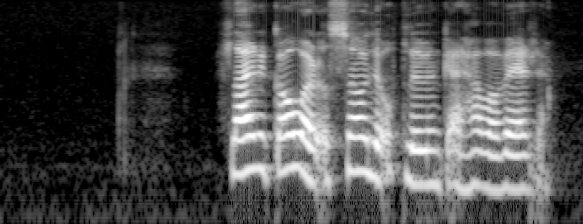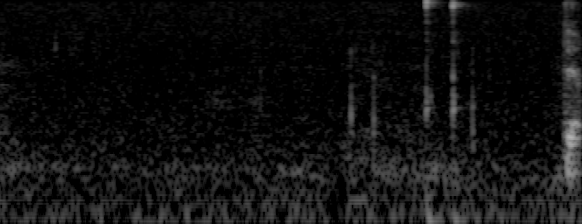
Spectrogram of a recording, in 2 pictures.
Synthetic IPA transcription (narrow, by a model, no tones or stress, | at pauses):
flajɾɪɡowaɹɔ̰sœːwljaʔʊplɪʋɪŋkaɹɦaːʋaʋeːɹɪ̰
